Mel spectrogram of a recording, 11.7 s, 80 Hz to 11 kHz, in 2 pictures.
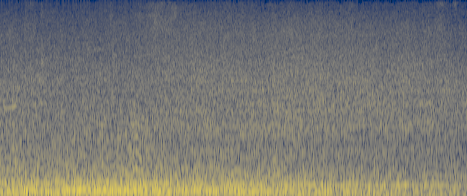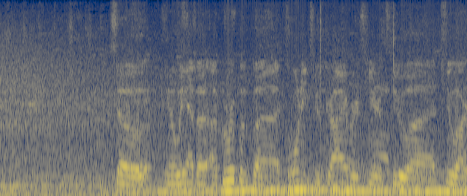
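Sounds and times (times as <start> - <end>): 
race cars roaring past: 0.0 - 11.6
speech: 7.3 - 11.6.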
